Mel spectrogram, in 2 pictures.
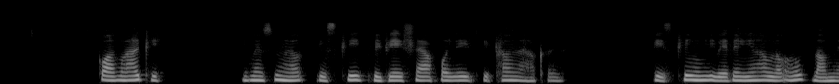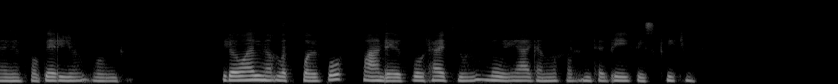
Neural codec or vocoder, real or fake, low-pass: codec, 16 kHz, 0.5 kbps, FreqCodec, larger model; fake; 7.2 kHz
